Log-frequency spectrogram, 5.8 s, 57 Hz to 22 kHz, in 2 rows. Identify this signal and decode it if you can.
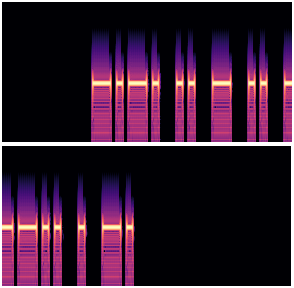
Morse code, heard as a keyed tone, about 20 wpm, 700 Hz. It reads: CITIZEN
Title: 7 Letter Words - First 3 Letters Given - 20wpm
